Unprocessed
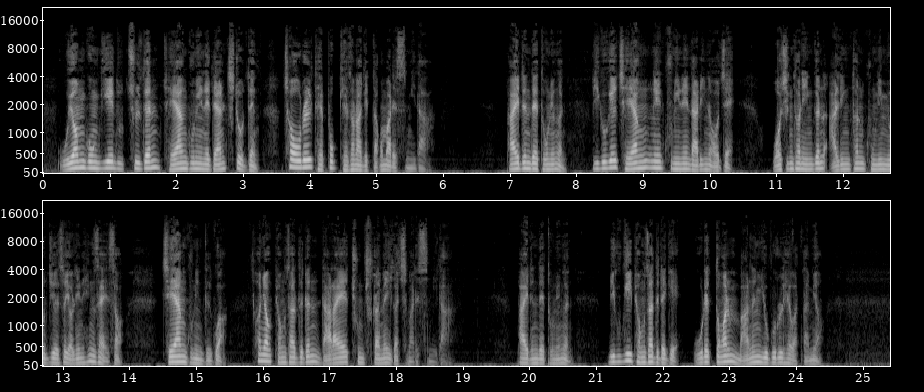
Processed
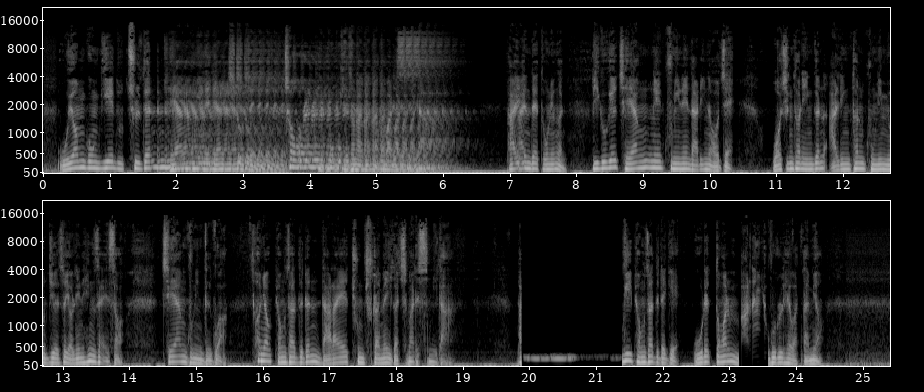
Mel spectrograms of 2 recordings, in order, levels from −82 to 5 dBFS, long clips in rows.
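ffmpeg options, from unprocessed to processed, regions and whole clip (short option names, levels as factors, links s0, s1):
-filter_complex "[0:a]asettb=1/sr,asplit=3[s0][s1][s2];[s0]atrim=end=1.594[s3];[s1]atrim=start=1.59:end=7.22,asetpts=PTS-STARTPTS,afade=t=in:d=0.004:c=qsin,afade=t=out:st=5.626:d=0.004:c=qsin,aecho=1:1:115|230|345|460|575|690|805|920:0.668|0.394|0.233|0.137|0.081|0.0478|0.0282|0.0166,atrim=end_sample=248283,flanger=delay=15.5:depth=2.9:speed=1.7[s4];[s2]atrim=start=7.216[s5];[s3][s4]acrossfade=d=0.004:c1=hsin:c2=qsin[s6];[s6][s5]acrossfade=d=0.004:c1=qsin:c2=hsin,asettb=1/sr,asplit=3[s7][s8][s9];[s7]atrim=end=13.554[s10];[s8]atrim=start=13.55:end=15.97,asetpts=PTS-STARTPTS,afade=t=in:d=0.004:c=qsin,afade=t=out:st=2.416:d=0.004:c=qsin,highshelf=f=9100:g=10,acompressor=threshold=0.0282:ratio=6:attack=3.2:release=140:knee=1:detection=peak[s11];[s9]atrim=start=15.966[s12];[s10][s11]acrossfade=d=0.004:c1=hsin:c2=qsin[s13];[s13][s12]acrossfade=d=0.004:c1=qsin:c2=hsin,asettb=1/sr,asplit=3[s14][s15][s16];[s14]atrim=end=19.874[s17];[s15]atrim=start=19.87:end=21.39,asetpts=PTS-STARTPTS,afade=t=in:d=0.004:c=qsin,afade=t=out:st=1.516:d=0.004:c=qsin,afreqshift=-310,acompressor=threshold=0.00631:ratio=2:attack=3.2:release=140:knee=1:detection=peak,asuperpass=centerf=240:order=20:qfactor=3.8[s18];[s16]atrim=start=21.386[s19];[s17][s18]acrossfade=d=0.004:c1=hsin:c2=qsin[s20];[s20][s19]acrossfade=d=0.004:c1=qsin:c2=hsin,asettb=1/sr,asplit=3[s21][s22][s23];[s21]atrim=end=23.134[s24];[s22]atrim=start=23.13:end=23.58,asetpts=PTS-STARTPTS,afade=t=in:d=0.004:c=qsin,afade=t=out:st=0.446:d=0.004:c=qsin,highpass=f=1200:w=0.5412,highpass=f=1200:w=1.3066,agate=range=0.2:threshold=0.00708:ratio=16:release=100:detection=peak[s25];[s23]atrim=start=23.576[s26];[s24][s25]acrossfade=d=0.004:c1=hsin:c2=qsin[s27];[s27][s26]acrossfade=d=0.004:c1=qsin:c2=hsin,equalizer=f=1700:t=o:w=0.27:g=10,acompressor=threshold=0.0282:ratio=6,bass=f=250:g=12,treble=f=4000:g=9"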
